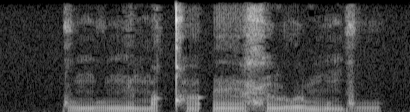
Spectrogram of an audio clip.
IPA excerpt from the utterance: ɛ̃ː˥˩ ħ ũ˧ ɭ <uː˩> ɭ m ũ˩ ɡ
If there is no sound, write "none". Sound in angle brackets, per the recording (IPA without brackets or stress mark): uː˥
